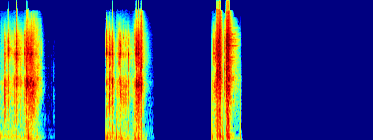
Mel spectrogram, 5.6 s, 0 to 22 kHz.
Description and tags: Pistol Manipulation 01
cock, gun, handgun, pistol, reload, weapon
